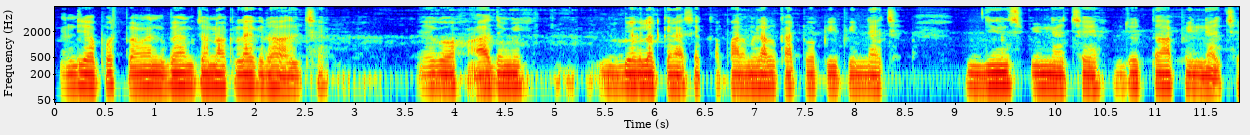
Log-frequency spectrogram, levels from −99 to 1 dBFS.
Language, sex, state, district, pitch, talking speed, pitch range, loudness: Maithili, male, Bihar, Saharsa, 105 Hz, 120 wpm, 100-110 Hz, -17 LUFS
